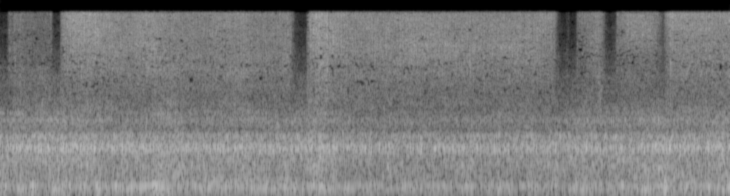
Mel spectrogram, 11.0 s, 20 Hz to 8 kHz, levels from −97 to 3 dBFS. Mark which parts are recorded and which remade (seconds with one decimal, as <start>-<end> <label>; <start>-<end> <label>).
0.0-11.0 recorded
